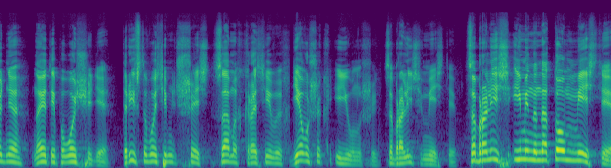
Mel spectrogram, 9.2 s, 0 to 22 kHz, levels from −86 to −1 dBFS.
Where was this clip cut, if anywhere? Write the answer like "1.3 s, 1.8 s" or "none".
none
